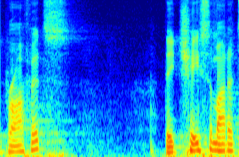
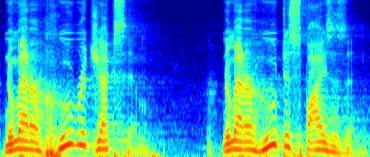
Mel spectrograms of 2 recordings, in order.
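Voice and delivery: higher, louder preaching rising to a climax; preaching build; 5 semitones higher, 3 dB louder than usual. Real, not acted. Preacher assures the congregation Jesus never changes, rising fervour.

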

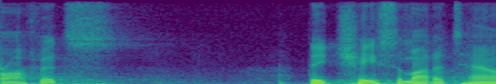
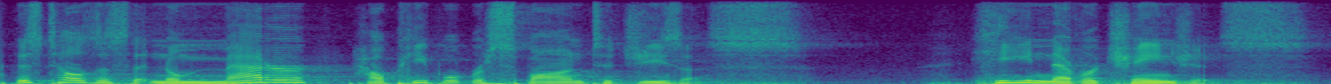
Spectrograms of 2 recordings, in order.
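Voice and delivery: higher, louder preaching rising to a climax; preaching build; 5 semitones higher, 3 dB louder than usual. Real, not acted. Preacher assures the congregation Jesus never changes, rising fervour.

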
